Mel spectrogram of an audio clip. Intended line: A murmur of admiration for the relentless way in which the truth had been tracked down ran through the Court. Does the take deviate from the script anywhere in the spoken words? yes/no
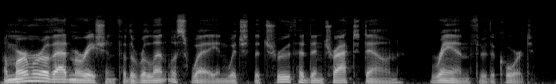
no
